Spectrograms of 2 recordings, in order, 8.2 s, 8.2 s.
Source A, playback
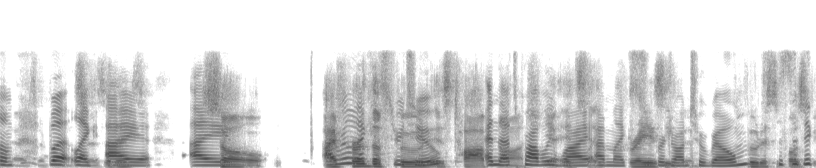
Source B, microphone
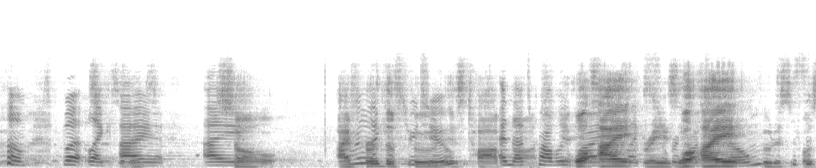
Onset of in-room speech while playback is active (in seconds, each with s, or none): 5.7 s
